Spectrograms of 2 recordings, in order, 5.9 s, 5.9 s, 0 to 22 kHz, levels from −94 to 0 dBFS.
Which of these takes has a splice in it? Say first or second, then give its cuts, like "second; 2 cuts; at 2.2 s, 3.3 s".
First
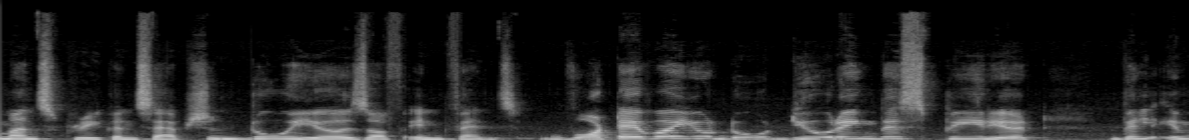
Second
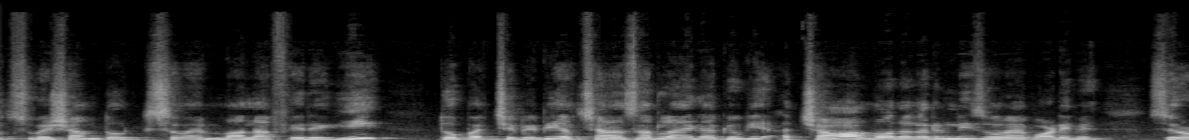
first; 2 cuts; at 1.2 s, 2.7 s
